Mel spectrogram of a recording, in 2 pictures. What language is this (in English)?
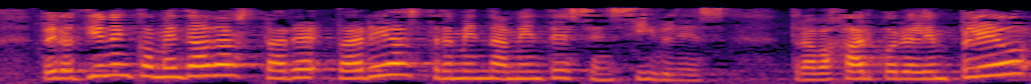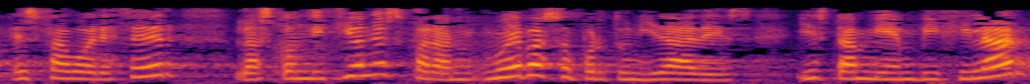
Spanish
